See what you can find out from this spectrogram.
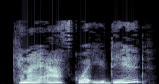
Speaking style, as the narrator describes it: asked

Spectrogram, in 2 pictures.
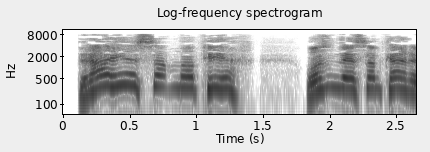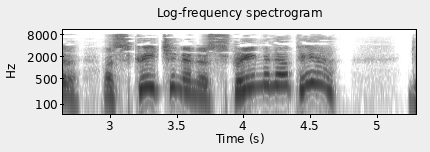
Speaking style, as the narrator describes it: gasped

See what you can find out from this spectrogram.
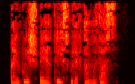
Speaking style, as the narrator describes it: Magda whispers to me

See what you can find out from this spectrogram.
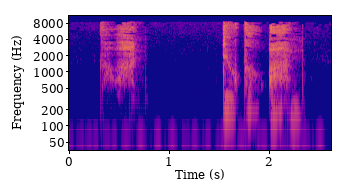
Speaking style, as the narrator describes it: whispered Aravis, whose heart was beating terribly, and who still felt that her father might run into them at any corner

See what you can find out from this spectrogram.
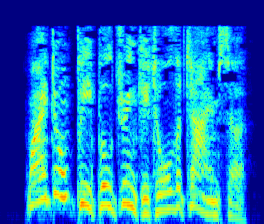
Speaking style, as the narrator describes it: said Terry Boot eagerly

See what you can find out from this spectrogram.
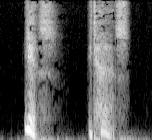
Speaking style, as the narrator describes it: she answered, speaking quietly too

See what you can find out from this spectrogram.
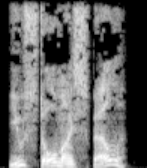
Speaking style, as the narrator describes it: Max snorted

